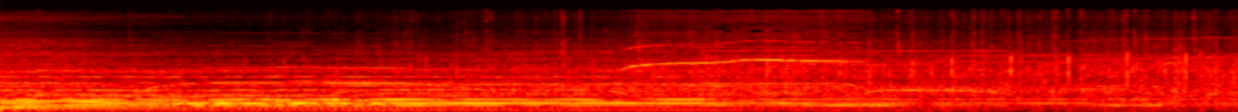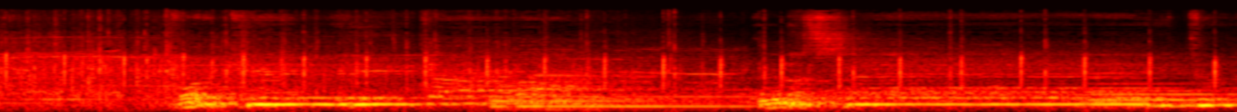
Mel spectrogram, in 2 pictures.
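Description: A live rock band holds sustained chords, changing chord about seven and ten seconds in, while the crowd cheers, whistles and claps.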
